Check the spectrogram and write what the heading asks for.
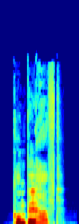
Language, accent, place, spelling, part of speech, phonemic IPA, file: German, Germany, Berlin, kumpelhaft, adjective, /ˈkʊmpl̩haft/, De-kumpelhaft.ogg
- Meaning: chummy, friendly, pally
